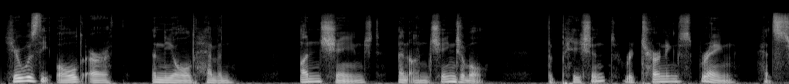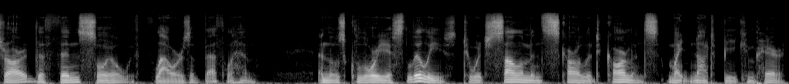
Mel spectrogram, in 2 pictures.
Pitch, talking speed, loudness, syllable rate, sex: 95 Hz, 145 wpm, -21 LUFS, 4.7 syllables/s, male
